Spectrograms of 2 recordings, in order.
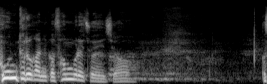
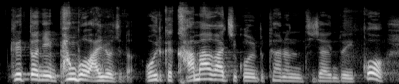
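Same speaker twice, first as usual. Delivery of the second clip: ordinary talk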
